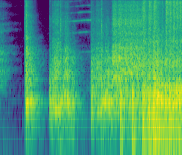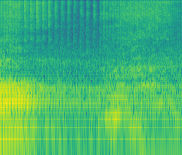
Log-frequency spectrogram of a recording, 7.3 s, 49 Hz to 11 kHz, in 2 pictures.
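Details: Husqvarna YTH2454 mower, 24 HP 44 cu in twin-cylinder Briggs & Stratton, running on only one cylinder (exhaust about 84° on the dead side vs 375–390°); lumpy, uneven run with a clicking tick about three times a second; valve cover to be checked, cause unconfirmed.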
